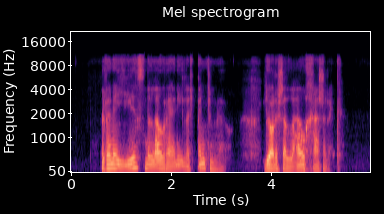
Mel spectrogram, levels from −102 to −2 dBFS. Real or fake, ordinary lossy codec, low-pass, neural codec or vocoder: fake; Opus, 32 kbps; 10.8 kHz; codec, 44.1 kHz, 2.6 kbps, SNAC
